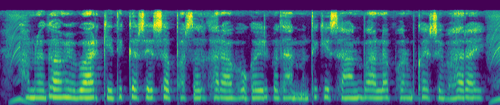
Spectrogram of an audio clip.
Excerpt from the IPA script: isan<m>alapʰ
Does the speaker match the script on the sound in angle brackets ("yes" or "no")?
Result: no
